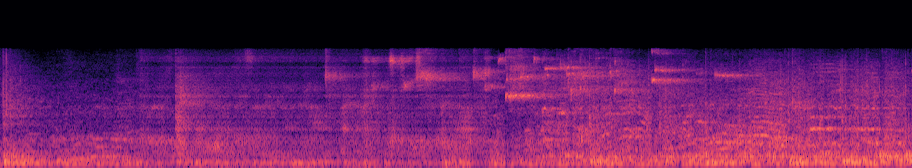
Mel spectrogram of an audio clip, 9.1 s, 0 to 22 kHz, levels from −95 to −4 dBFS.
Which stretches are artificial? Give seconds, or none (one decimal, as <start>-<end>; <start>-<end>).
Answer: 1.4-4.9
